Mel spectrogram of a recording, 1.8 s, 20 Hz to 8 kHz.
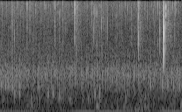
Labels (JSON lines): {"label": "biophony, rattle response", "recorder": "SoundTrap 500"}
